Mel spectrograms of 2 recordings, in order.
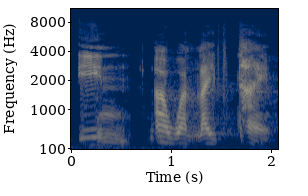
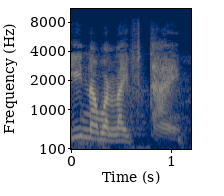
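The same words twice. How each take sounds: First: IN held long, then "our lifetime" slowly; slow emphatic repeat. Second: IN OUR LIFETIME high and loud, falling at the end; emphatic declaration. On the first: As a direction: stretch out "in our lifetime" for weight, word by word. Repeats the vision for weight. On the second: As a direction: proclaim "in our lifetime" loudly from a high start. Rallying the audience with a vision. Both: Real, not acted.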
